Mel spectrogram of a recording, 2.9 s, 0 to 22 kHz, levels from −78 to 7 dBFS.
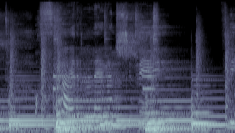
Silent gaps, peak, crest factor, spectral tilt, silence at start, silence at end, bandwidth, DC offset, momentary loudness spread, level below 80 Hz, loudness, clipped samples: none; -4 dBFS; 14 dB; -6 dB/octave; 0 s; 0 s; over 20 kHz; under 0.1%; 4 LU; -34 dBFS; -19 LUFS; under 0.1%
